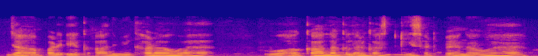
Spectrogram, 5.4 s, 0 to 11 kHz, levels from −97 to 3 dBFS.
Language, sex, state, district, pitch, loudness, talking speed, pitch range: Hindi, male, Bihar, Jahanabad, 135 Hz, -27 LUFS, 180 wpm, 130-140 Hz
